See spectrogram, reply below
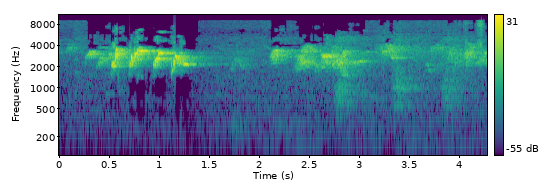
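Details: A red-whiskered bulbul delivers lively, slurred whistled phrases, starting with a loud rolling run and followed by softer chirping notes after a short gap.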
